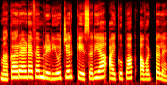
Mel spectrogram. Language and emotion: Goan Konkani, neutral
